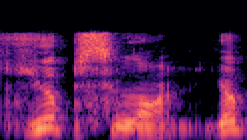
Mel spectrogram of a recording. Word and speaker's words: upsilon: uh it is uh it has a a oo sound like universe like in universe so it's gyps and then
